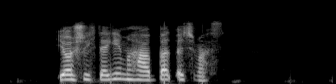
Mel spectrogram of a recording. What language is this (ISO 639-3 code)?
uzb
